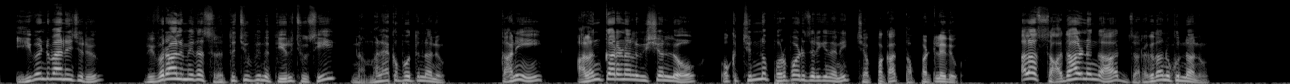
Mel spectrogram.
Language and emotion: Telugu, surprised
